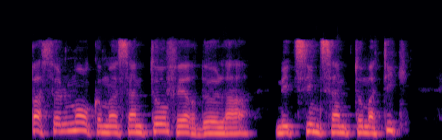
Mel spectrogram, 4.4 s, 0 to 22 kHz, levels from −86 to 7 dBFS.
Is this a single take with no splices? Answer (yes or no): no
